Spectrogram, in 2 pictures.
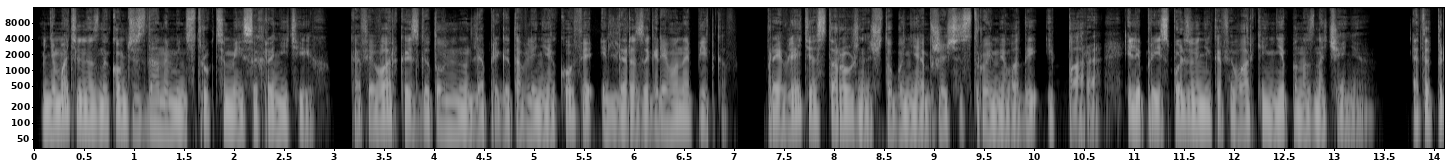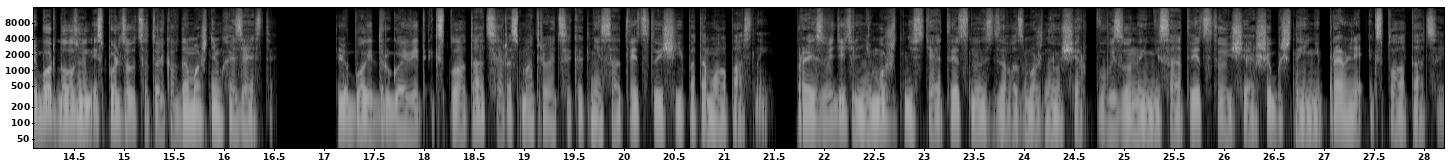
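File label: Russian, Corporational; GoLocalise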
